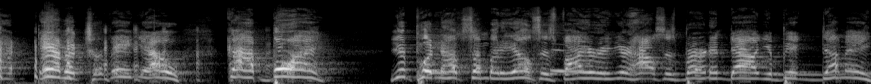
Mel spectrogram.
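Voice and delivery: very high, very loud hollering. Recalling how his high school coaches yelled at him, imitating a yelling coach. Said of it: "Like just yelling at me".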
